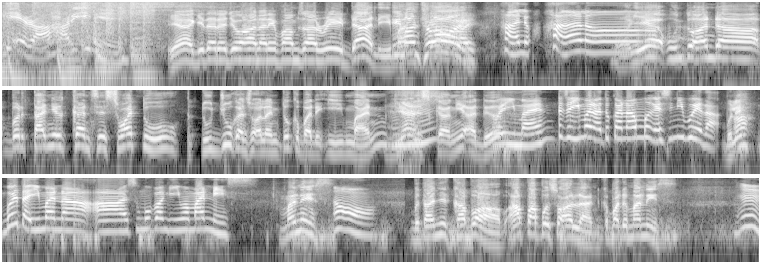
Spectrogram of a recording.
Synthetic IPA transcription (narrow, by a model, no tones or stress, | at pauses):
kieɾaɦaɾiːnijak̬it̪aadad͡ʒoɦananifaɦamzaɾedanimiamãnt̪ɾaj | halohalojaunt̪ʊkandabərt̪aɲə̃kansəsuat̪ut̪ud͡ʒukansoalanit̪ukəpadaʔimã̰nisə̥kaɾaŋnĩadabəimãnsaimãnaʔt̪ukanamə̃kaʔsinibolɛt̪aʔbolɛhbolɛt̪aʔimãnaəsumuəpaŋɡɪimanmanɛs | manɪso | bərt̪aɲə̃kabarapaapəsoalankəpadamanɪs | m̩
